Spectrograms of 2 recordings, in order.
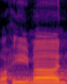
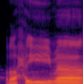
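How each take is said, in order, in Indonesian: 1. Kata ini berakhir dengan bunyi n. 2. Kata ini berakhir dengan vokal a panjang. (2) "hilang tanwinnya"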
